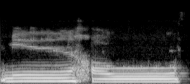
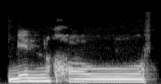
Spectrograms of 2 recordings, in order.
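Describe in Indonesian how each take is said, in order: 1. Bunyi n samar dan berdengung sebelum kh. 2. Bunyi n dibaca jelas sebelum kh. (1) "jadinya ikhfa ya" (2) "Jadinya dibacanya jelas"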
